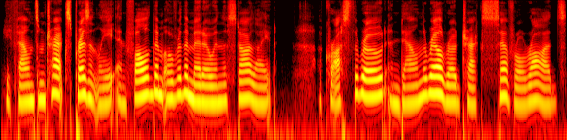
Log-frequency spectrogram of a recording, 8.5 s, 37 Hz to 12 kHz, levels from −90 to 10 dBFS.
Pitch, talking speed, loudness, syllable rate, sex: 195 Hz, 170 wpm, -18 LUFS, 4.5 syllables/s, female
